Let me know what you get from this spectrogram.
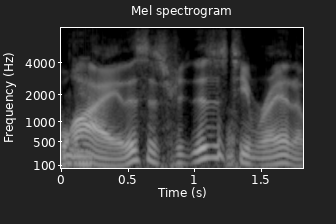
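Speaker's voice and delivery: ordinary talk, nothing marked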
